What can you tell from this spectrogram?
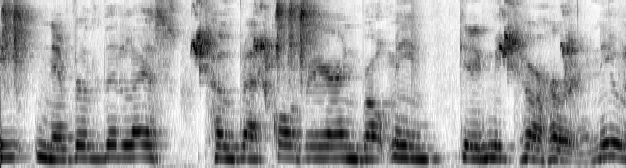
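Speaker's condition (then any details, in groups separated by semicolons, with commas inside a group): Spinal ataxia; wheelchair user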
